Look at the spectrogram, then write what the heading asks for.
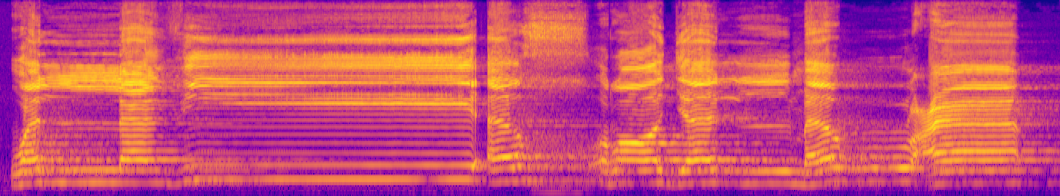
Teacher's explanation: Yang kedua mar'a, mim tipis, ra tebal, jangan dibaca mar'a jadi ma, tidak.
